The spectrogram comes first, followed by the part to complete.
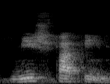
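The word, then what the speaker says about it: משפטים: So mish pa tim. Okay, so I created this new closed syllable.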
